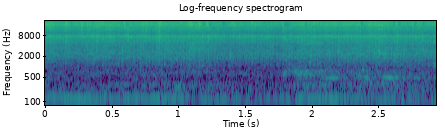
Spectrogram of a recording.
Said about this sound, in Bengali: আর আলুগুলো একটু হালকা ভেজে নিই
